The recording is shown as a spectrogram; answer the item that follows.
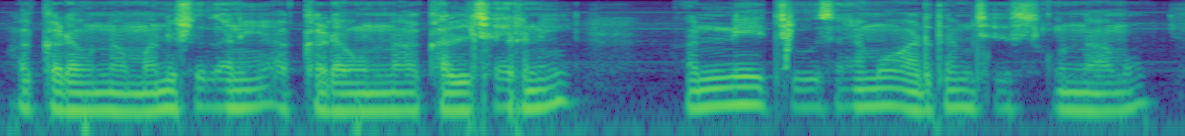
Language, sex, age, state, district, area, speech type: Telugu, male, 18-30, Telangana, Ranga Reddy, urban, spontaneous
